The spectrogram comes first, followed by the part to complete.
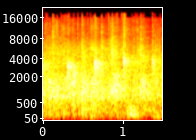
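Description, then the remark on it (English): A crowd claps in a dense, steady patter that holds evenly for the whole short stretch, with a few slightly sharper claps surfacing now and then and no voices. “Let's give Ryan a round of applause, can we?”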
